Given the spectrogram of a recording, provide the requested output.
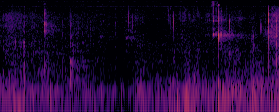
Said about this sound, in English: Then I take a sip of water.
